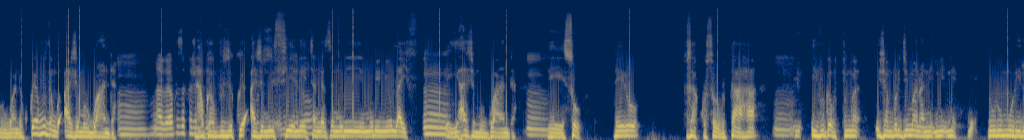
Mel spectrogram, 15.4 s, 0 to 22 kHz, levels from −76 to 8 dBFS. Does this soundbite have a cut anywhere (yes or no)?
no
